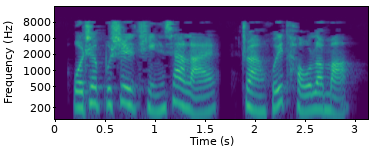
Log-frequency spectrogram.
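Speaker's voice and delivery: normal talking voice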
